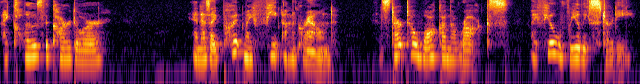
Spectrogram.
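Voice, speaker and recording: With a lowish, whispery voice, a woman leads a guided meditation visualization. The delivery is soft and breathy, gentle and calming, punctuated by long pauses.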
